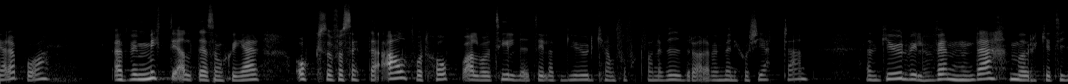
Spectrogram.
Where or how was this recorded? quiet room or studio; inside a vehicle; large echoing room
large echoing room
